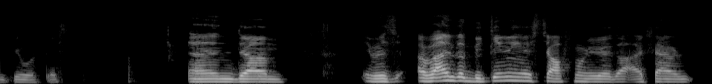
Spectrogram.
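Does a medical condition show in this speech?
Yes: cerebral palsy; mild speech impediment.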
